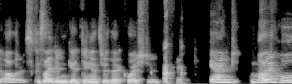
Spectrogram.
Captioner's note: laughs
